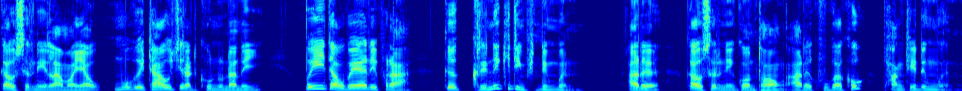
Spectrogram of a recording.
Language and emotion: Bodo, disgusted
